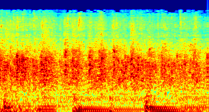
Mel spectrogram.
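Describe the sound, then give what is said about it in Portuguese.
A crowd applauds two guests at an event just before an autograph session, with steady, dense clapping for about two seconds, loud and even throughout, over low sustained tones that shift pitch a couple of times. “E acho que a gente precisa dar uma salva de palmas para esses dois.”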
